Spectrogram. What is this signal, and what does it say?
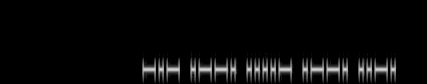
Morse code, heard as a keyed tone, about 29 wpm, 700 Hz. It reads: KP4PF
